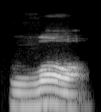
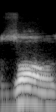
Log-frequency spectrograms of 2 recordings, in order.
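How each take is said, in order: First: It starts with the tongue tip between teeth. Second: It starts with a plain z sound. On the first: The speaker calls it right. "sebutannya bagaimana hujung lidah keluar sedikit" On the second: The speaker calls it wrong. "biasa kita sebut zo, zo, zo. Ha, asal ada bunyi"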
